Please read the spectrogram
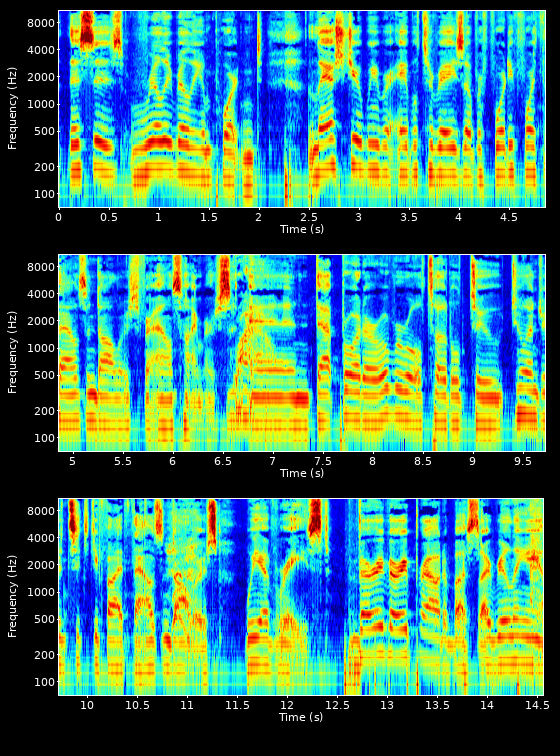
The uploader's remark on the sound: LIVE REMOTE!! OSJ Radio Hour Dec. 2nd from The Santa Market !!!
